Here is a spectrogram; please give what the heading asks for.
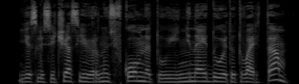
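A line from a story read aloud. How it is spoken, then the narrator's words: Grim concluding voice. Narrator (Russian): мрачно заключил некромант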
